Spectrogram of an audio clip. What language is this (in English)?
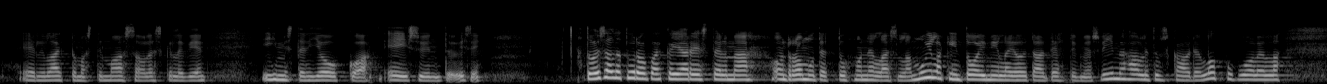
Finnish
